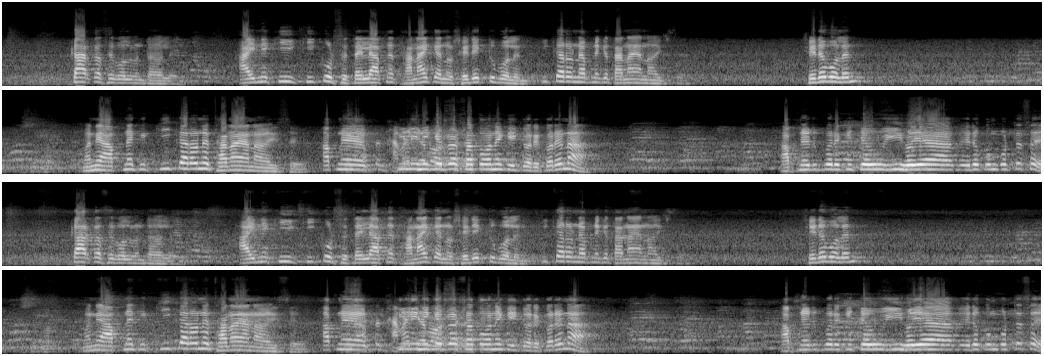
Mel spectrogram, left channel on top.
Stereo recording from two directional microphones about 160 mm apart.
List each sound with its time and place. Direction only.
0.7 s a man's voice: 35° left (ahead or behind)
8.0 s a man's voice: 45° left (ahead or behind)
11.2 s a man's voice: 45° left (ahead or behind)
18.2 s a man's voice: 45° left (ahead or behind)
